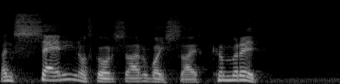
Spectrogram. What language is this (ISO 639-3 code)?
cym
